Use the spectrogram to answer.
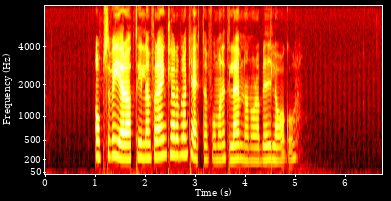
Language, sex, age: Swedish, female, 31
